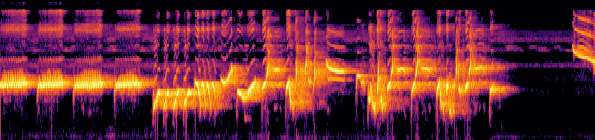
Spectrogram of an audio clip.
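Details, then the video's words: At night a white-rumped shama sings four level, steady whistled notes. These give way to a fast jumble of varied slurred whistles and buzzy notes that climbs in pitch, followed by a short pause. "Suara Kicauan "MURAI BATU" di Malam Hari"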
